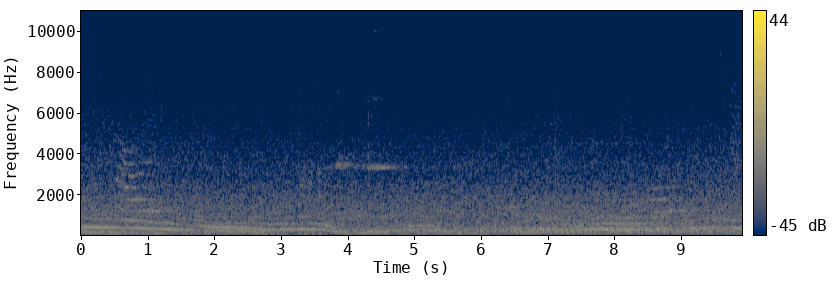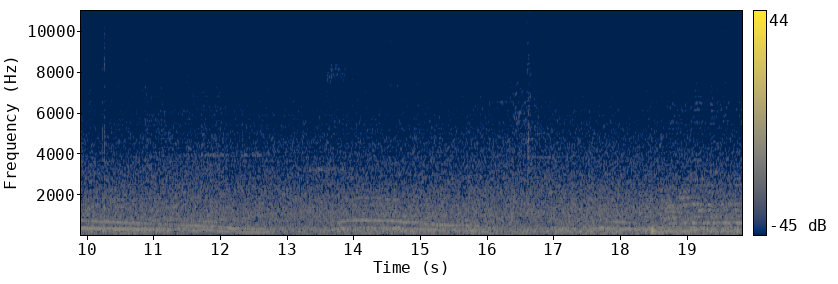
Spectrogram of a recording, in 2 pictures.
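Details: Domestic cat yowling in a long run of drawn-out, wavering cries that slide up and down, some swooping low then climbing again, with rich harmonics over steady low background hum.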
